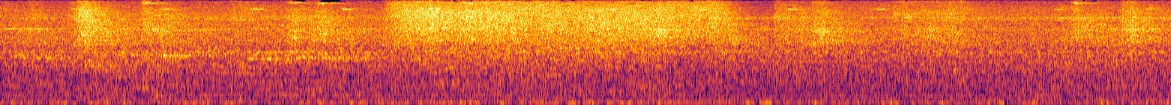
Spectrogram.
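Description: Steady machinery noise of a running palletizing line, with its industrial robot, roller conveyors and wall exhaust fans, made up of a constant low hum under an even hiss.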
